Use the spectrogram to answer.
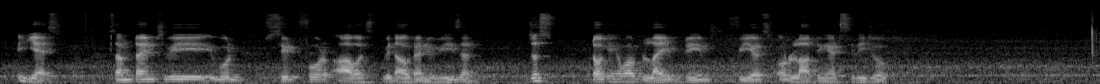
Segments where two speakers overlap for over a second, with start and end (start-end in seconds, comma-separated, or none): none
